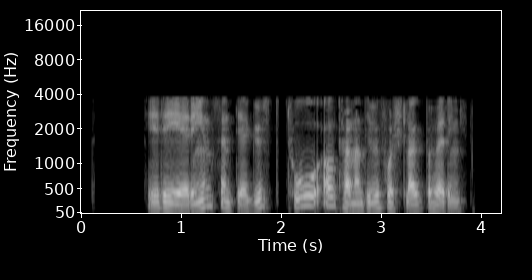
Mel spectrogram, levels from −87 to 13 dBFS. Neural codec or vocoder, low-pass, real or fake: none; 3.6 kHz; real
